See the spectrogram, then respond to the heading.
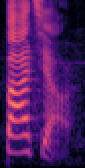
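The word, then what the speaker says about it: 八角: Starinise is the it's called baja because it's eight angles. That's what it means in Chinese. Baja is eight angles or eight horns.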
